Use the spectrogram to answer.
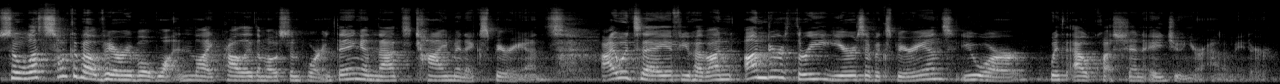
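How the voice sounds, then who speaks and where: With a Long Island accent, a woman of medium pitch speaks at a moderate pace with lively intonation, amid noticeable background noise and audible room echo. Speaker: motion design studio veteran, podcast co-host. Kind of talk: casual chat.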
